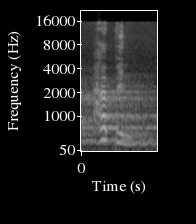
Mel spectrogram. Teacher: لأن أنا عندي ده الفيرب ده 2 syllables مقطعين، والفيرست syllable هو اللي stressed. الفيرست syllable happen هو اللي longer و louder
